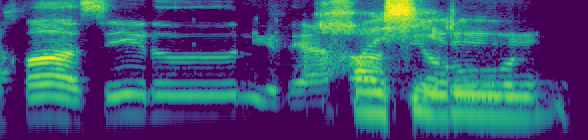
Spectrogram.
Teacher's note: Tipis ro, khasirun. Iya. Karena sebelumnya kasroh ya.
